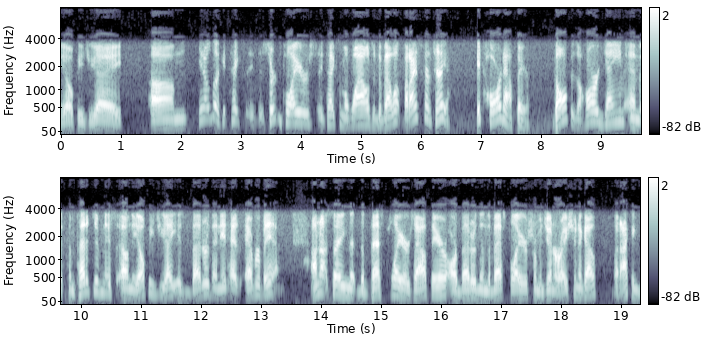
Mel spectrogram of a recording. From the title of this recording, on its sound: emotional phone call after winning the Safeway Open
